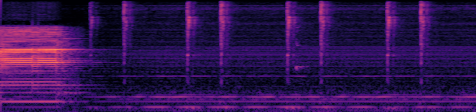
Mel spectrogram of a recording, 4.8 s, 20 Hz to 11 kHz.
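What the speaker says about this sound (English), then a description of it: "You will hear a buzzer." A loud electronic buzzer in the video game Portal 2 sounds for under a second, then stops, leaving a steady low hum and a series of regular soft ticks.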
